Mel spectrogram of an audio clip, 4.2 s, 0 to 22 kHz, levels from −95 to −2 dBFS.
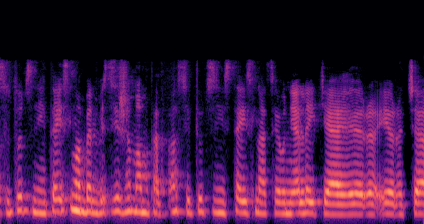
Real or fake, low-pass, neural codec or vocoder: fake; 7.2 kHz; codec, 24 kHz, 0.9 kbps, WavTokenizer, medium speech release version 1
